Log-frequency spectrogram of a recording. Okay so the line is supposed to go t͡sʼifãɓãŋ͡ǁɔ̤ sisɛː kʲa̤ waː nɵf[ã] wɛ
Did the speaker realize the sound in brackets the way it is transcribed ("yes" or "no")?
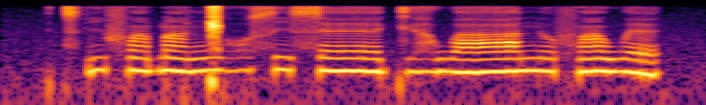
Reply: yes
